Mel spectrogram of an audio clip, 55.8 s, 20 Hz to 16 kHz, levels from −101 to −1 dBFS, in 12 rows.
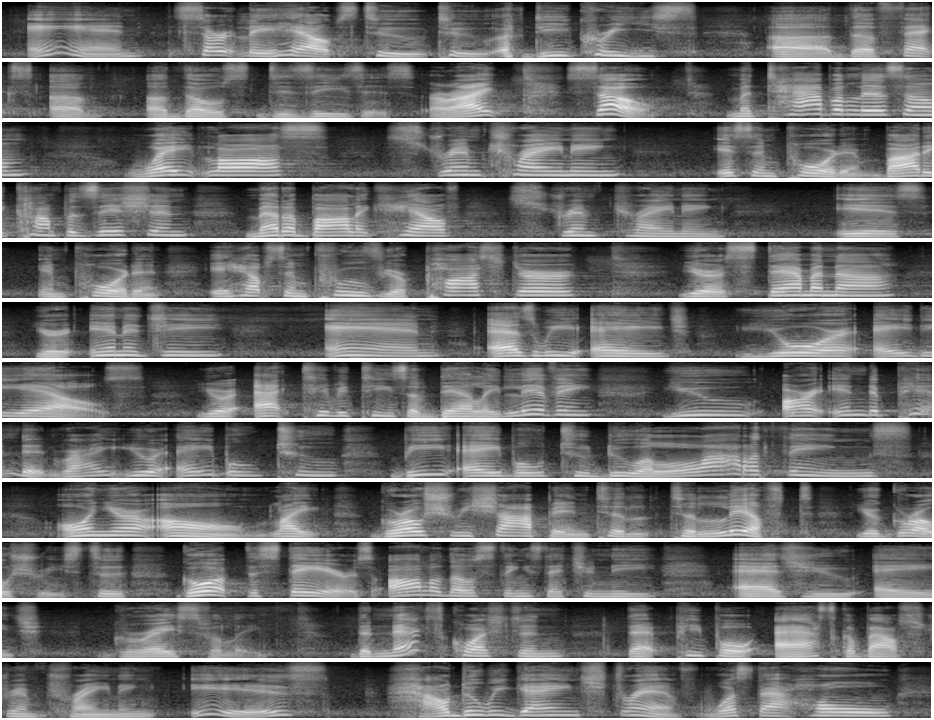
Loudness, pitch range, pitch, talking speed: -24 LUFS, 160-230 Hz, 195 Hz, 120 wpm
